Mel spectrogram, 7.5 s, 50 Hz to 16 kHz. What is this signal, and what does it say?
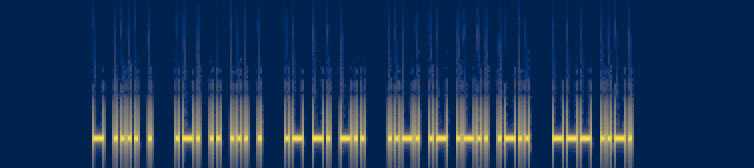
Morse code, heard as a keyed tone, about 34 wpm, 700 Hz. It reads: THE RISE AND FALL OF
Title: Sets of 5 Words Encore2 35wpm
